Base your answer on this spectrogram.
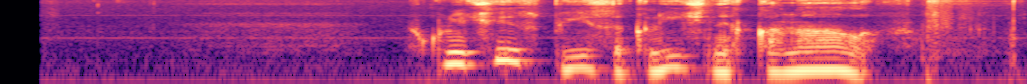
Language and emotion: Russian, sad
